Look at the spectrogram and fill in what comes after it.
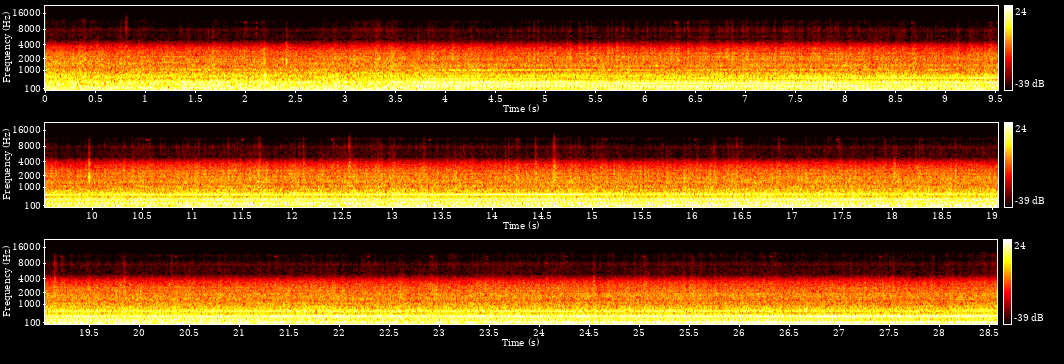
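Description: Goggomobil's small two-stroke twin engine heard from inside the car while driving, its hum climbing slowly in pitch as the car gathers speed, then holding steady, over tyre and road noise on a wet road.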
